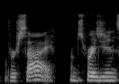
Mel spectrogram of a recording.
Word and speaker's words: Versailles: I'm surprised you knew how to say Versailles. I'm surprised you didn't say Versales. Uh I think in in Missouri we do pronounce it Versailles.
